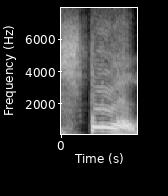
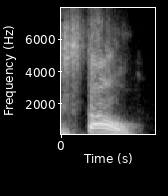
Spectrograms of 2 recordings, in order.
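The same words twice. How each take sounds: First: The final R sound is pronounced. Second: The final R sound is dropped. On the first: "And we don't say store" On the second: "We say store"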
